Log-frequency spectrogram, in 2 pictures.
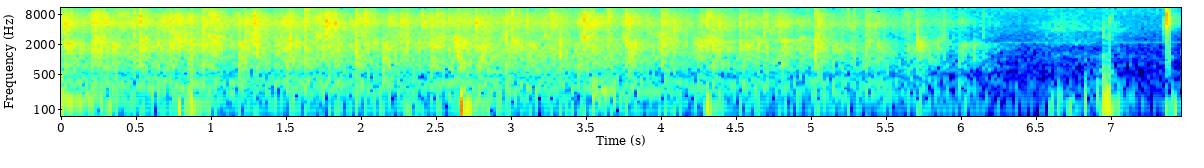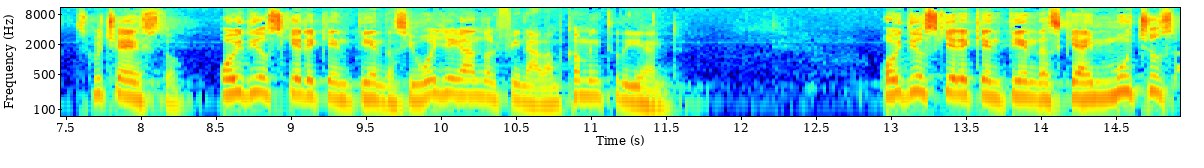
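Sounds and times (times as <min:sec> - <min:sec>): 
loud crowd applause: 0:00.0 - 0:06.2
speech: 0:07.7 - 0:11.6, 0:13.0 - 0:14.9.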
